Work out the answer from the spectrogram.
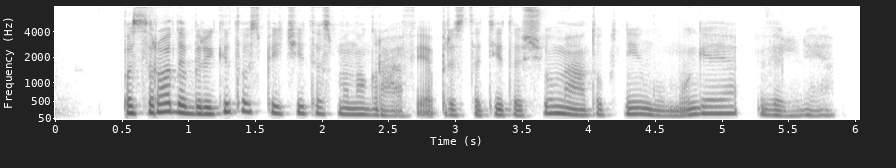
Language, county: Lithuanian, Panevėžys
